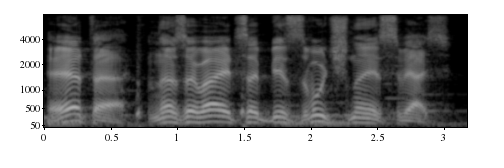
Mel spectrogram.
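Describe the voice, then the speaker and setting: A man's voice: mid-range voice, very animated, slow, sharp tone, full character voice. A man voicing a firm, encouraging football coach in a dubbed cartoon, commanding and instructive. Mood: instructing. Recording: music behind the voice.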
